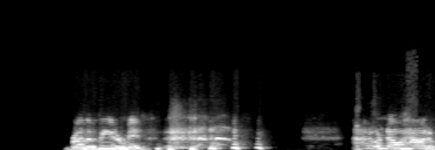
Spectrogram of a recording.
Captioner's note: laughs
